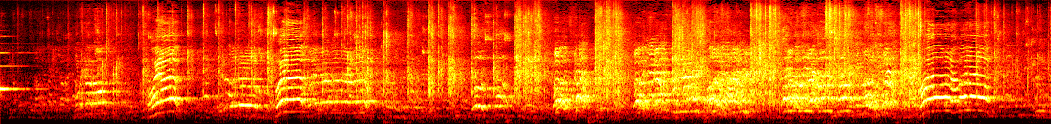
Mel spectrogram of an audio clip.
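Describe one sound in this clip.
A crowd of fans chants and sings loudly in a large echoing hall.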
